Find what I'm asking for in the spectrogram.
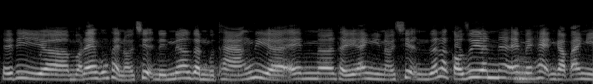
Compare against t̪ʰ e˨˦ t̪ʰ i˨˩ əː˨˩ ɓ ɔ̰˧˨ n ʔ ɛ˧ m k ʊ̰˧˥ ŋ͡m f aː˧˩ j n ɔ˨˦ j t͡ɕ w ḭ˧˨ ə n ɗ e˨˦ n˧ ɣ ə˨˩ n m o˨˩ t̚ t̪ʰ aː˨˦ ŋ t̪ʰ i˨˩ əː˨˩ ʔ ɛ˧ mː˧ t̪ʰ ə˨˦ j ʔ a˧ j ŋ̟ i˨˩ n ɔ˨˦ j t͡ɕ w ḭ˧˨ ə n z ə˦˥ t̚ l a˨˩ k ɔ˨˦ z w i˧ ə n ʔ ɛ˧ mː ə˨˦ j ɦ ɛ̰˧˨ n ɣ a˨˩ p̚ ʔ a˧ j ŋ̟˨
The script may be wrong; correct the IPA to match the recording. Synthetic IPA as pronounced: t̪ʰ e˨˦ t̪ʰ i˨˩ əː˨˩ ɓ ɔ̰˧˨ n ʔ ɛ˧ m k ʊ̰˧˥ ŋ͡m f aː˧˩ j n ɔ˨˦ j t͡ɕ w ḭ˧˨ ə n ɗ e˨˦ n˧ ɣ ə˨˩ n m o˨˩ t̚ t̪ʰ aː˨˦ ŋ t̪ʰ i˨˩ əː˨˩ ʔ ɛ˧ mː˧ t̪ʰ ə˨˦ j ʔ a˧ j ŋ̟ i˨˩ n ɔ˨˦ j t͡ɕ w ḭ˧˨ ə n z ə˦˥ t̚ l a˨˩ k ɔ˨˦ z w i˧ ə n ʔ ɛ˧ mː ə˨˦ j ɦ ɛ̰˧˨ n ɣ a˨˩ p̚ ʔ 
